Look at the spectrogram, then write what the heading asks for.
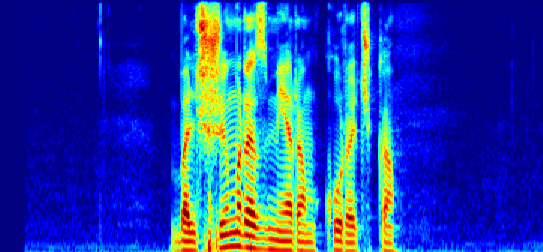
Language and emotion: Russian, neutral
